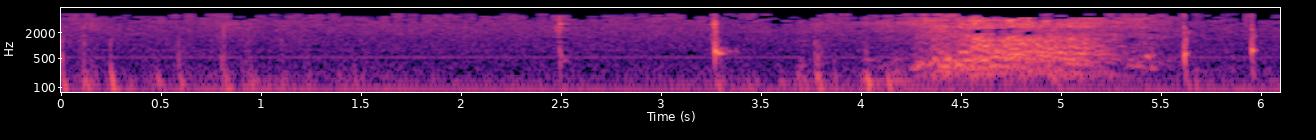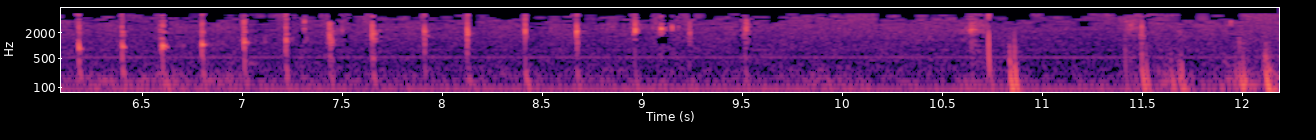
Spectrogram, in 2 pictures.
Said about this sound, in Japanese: 心臓の音。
